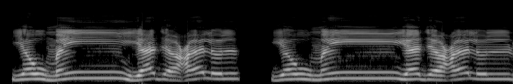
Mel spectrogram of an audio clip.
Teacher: यौमन यौमन यहाँ पर इदगाम करेंगे, यानी मीम को या के साथ मिलाते हुए आपने गुन्ना के साथ अदा करना है और जीम पर कलकला करना है, मतलब कि जीम को थोड़ा सा हिला कर पढ़ना है।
